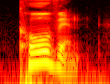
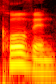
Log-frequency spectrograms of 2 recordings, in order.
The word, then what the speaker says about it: Coven: It does include his short film Coven, which is of course pronounced Coven because coven would be like oven, man.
